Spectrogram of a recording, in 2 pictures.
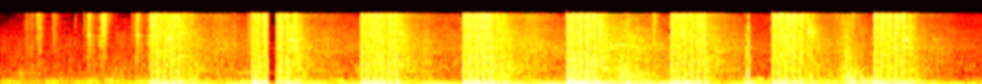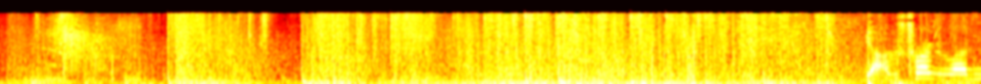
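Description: Gunshots fire in rapid, repeated bursts.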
